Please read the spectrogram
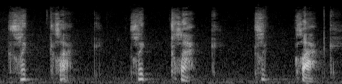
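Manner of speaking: soft breathy click clack like wheels; whispered click clack. Shown as a demonstration. Teacher showing children a trolley's wheel sound, whispered. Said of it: "And they go".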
